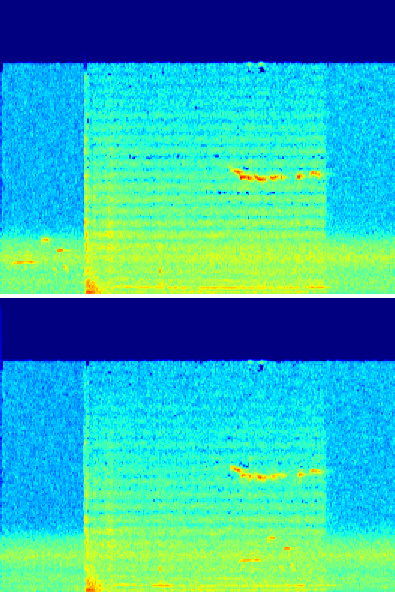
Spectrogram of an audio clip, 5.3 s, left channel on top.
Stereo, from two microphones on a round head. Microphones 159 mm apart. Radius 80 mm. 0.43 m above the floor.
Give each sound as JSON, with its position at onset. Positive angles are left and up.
{"t": 1.1, "sound": "a squeak", "side_deg": 15, "distance_m": 1.5}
